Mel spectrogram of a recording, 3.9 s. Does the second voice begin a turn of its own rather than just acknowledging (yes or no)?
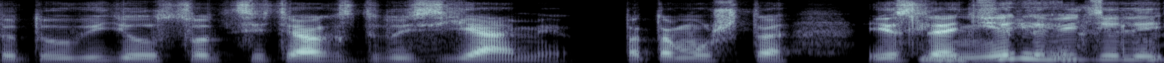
no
